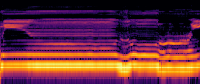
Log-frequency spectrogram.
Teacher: Huruf nun yang bersukun ini bertemu dengan huruf dzal, maka huruf nunnya kita samar-samarkan. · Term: bacaan ikhfa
